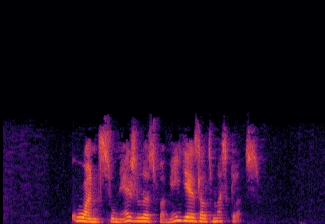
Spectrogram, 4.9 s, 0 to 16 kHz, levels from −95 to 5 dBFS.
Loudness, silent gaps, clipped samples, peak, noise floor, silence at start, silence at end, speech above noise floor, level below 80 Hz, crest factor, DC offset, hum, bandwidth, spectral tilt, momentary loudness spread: -24 LUFS; none; under 0.1%; -6 dBFS; -71 dBFS; 1.05 s; 1 s; 48 dB; -66 dBFS; 20 dB; under 0.1%; none; 7.8 kHz; -4 dB/octave; 13 LU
